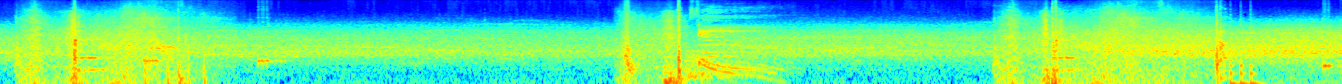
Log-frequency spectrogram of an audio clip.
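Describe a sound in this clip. A large crowd cheers loudly.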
